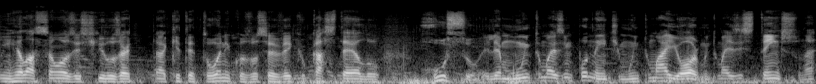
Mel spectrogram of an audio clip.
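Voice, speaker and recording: A man talks at a moderate pace with a medium pitch and fairly even intonation. Noticeable background noise can be heard behind him. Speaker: travel vlogger. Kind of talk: travel vlog narration. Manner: soft-spoken.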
